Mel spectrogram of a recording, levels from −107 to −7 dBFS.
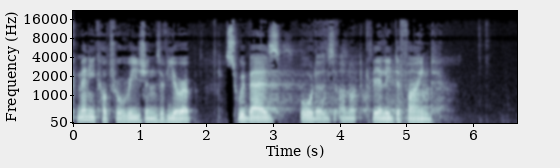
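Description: A speech recording where, from 2.8 s to 5.54 s, each phrase comes back as a faint, thin, ringing repeat roughly a fifth of a second behind, peaking at about 16 dB below the speech. This is feedback echo between two devices: two devices in the same room are on the call, one plays back what the other's microphone sends, and that microphone picks it up again. Each echo canceller only removes its own device's playback, so the loop passes through untouched.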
